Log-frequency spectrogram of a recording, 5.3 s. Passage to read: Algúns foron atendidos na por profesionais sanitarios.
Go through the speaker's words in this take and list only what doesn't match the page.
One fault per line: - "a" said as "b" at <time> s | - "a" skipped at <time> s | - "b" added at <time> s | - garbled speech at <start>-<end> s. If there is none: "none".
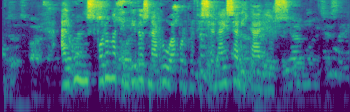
- "rúa" added at 2.4 s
